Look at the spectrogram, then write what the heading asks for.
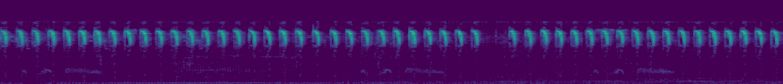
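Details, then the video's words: Plain prinia lure call: a rapid, steady stream of high, sharp notes, about four per second, broken once by a short gap near the middle before resuming, with faint lower chirps and a low background hum. "suara pikat burung prenjak sawah"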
